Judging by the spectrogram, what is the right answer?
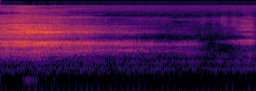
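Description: A long, soft breath exhaled through the mouth during a quick yoga session, close and airy, fading gradually before a faint new breath begins.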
